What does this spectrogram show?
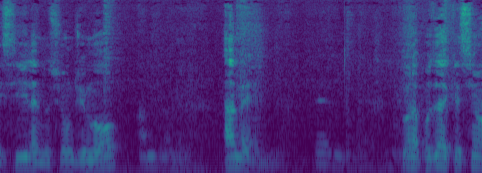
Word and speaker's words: Amen: Pas Amen, pas Amin. On n'est pas chez Amin Dada. On ne dit pas Amin. On dit Amen avec un ségol.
